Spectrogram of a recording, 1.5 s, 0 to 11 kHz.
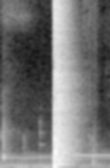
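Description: A foam dart blaster fed by a Worker 18-round magazine fires a single shot, a sharp loud pop with a short decaying tail after quiet handling noise.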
